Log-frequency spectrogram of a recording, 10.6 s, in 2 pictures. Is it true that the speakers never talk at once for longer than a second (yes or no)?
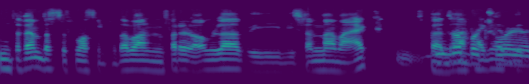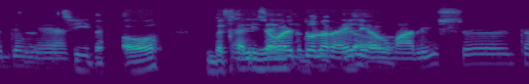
no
